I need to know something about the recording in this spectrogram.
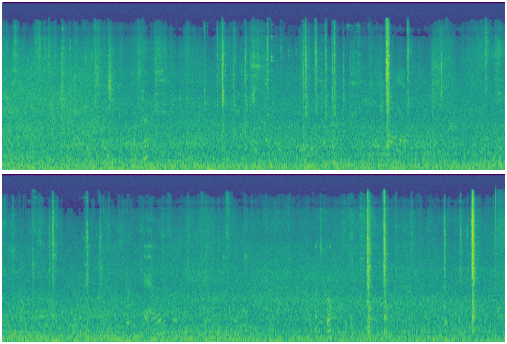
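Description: Wind rumbling steadily on the microphone in an open field, with faint voices in the background and a few sharp clicks.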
